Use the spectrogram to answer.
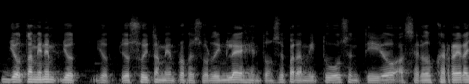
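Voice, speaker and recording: Against a quiet background, a man speaks very fast in a fairly low pitch with fairly even intonation. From Venezuela, Maturín (eastern interior). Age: 30s. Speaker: petroleum engineer and entrepreneur, MBA student. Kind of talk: casual interview. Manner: halting, frequent repetitions and fillers.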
